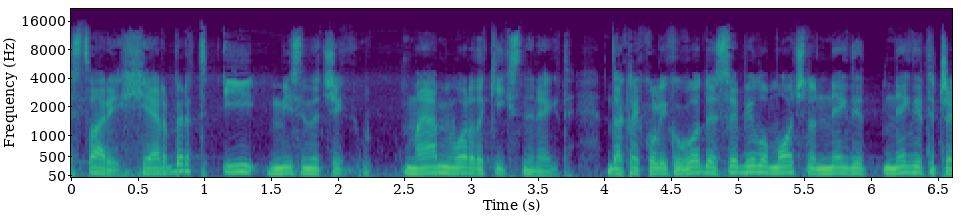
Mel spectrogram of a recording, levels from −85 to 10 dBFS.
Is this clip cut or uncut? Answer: uncut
